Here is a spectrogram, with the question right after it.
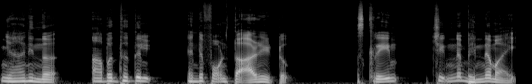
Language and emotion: Malayalam, sad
